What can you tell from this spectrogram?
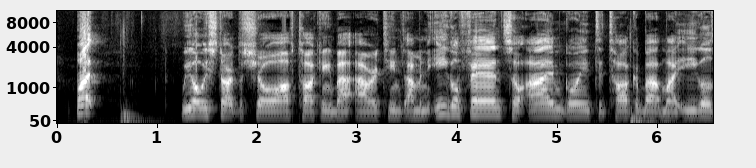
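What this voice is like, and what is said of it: Hoarse, strained voice. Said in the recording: “forgive my voice ... I was screaming like crazy ... so my voice is shot”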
